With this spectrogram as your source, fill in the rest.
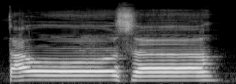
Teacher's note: فَلَا تَنسَىٰ، یہاں پر اخفا کا قاعدہ ہو رہا ہے کیونکہ نون ساکن کے بعد سین آ رہا ہے، اور سین حروف اخفا کے حروف میں سے ایک حرف ہے۔ نون کی آواز کو ناک میں چھپا کر اخفا کے ساتھ پڑھیں گے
